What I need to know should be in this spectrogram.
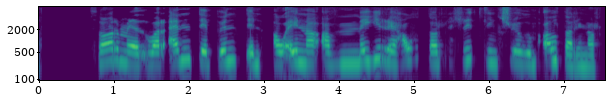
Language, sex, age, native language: Icelandic, male, 11, Icelandic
